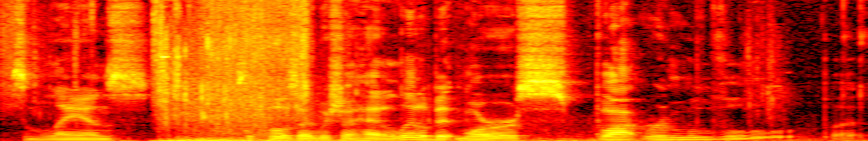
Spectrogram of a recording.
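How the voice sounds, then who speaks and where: A man's voice: mid-range voice, very animated, unhurried, creaky, noisy background. A man with a stuffy nasal voice from a cold, rambling casually as he streams a card game. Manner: mumbling, rambling, self-deprecating. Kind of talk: casual gameplay commentary.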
